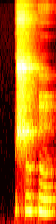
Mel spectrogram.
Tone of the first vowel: high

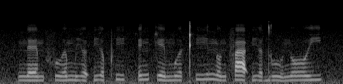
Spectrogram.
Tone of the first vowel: low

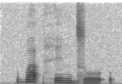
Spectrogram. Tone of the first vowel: high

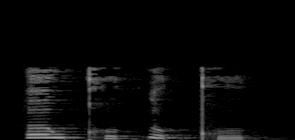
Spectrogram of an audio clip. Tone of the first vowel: high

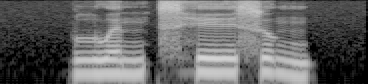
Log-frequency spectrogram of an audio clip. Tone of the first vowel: rising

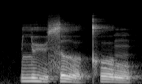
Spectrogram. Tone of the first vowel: falling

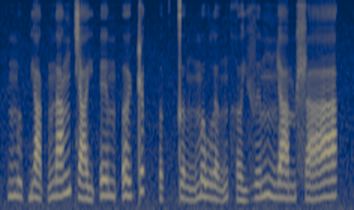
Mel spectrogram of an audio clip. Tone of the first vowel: low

